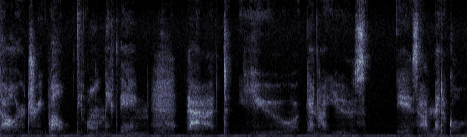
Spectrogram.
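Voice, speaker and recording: Whispering at a very slow pace, a woman sounds relaxed in tone amid noticeable background noise. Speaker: ASMR creator. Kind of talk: whispered ASMR ramble to camera. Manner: soft-spoken, whispered, relaxed.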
